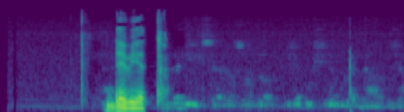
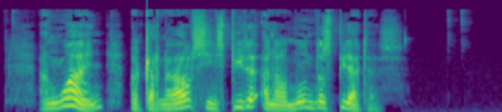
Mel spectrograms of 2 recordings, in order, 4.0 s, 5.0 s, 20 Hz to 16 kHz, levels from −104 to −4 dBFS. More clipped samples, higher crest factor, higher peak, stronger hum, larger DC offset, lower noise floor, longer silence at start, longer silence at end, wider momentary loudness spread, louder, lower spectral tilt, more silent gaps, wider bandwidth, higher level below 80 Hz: neither; about the same, 22 dB vs 22 dB; second, -12 dBFS vs 0 dBFS; neither; neither; first, -77 dBFS vs -67 dBFS; first, 1.05 s vs 0.4 s; first, 2.05 s vs 1.05 s; first, 29 LU vs 17 LU; second, -28 LUFS vs -21 LUFS; first, -8 dB/octave vs -4.5 dB/octave; neither; second, 9.8 kHz vs 11.5 kHz; first, -56 dBFS vs -66 dBFS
